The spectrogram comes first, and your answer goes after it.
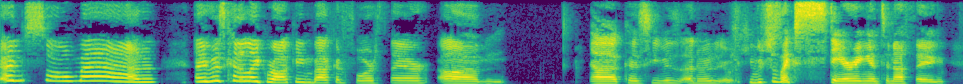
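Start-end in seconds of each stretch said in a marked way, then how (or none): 0.0-1.4 very high, small, forlorn, mopey, sad voice. Retelling what a friend said after passing out on New Year's: imitating Chris sounding sad. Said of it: "all sad".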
